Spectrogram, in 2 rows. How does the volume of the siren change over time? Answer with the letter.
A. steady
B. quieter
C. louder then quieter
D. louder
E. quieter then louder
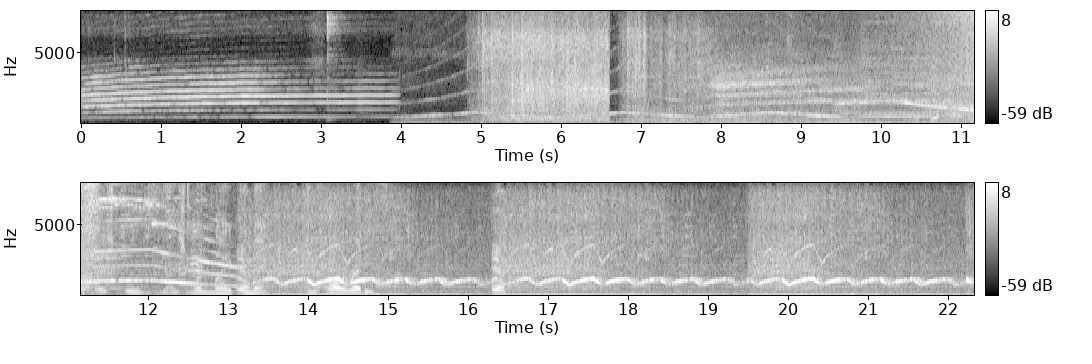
D.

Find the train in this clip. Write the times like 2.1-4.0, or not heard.
4.8-22.2.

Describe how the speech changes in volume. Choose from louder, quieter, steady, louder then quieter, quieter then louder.
louder.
